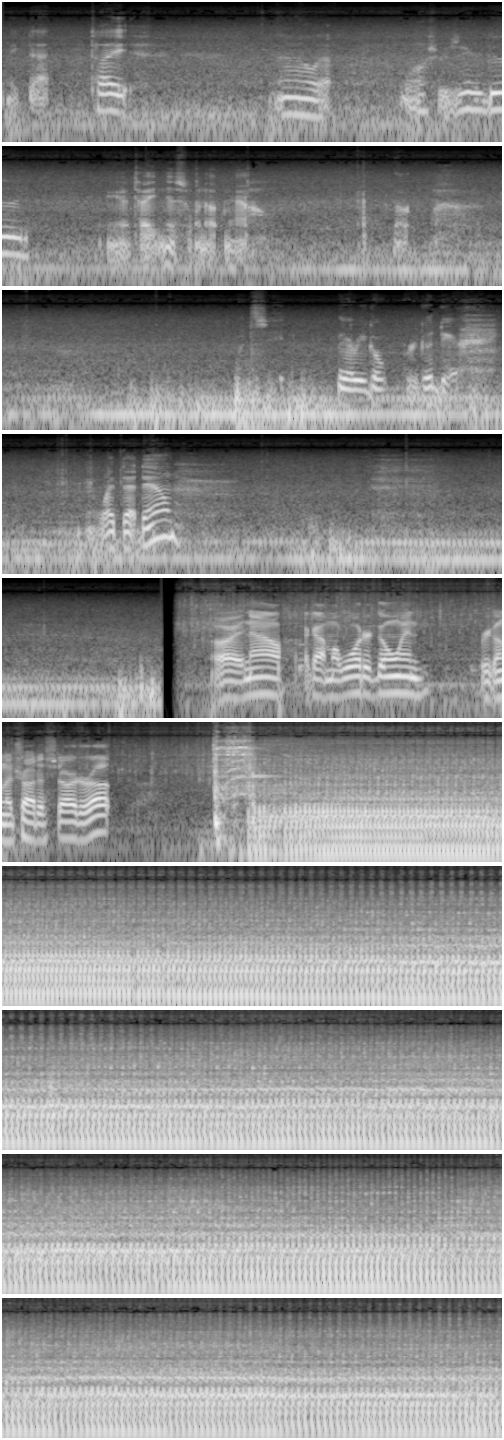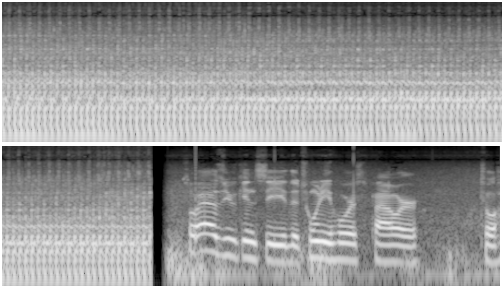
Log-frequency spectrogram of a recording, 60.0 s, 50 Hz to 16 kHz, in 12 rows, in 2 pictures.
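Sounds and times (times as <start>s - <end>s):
outboard motor running: 26.4s - 56.5s.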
